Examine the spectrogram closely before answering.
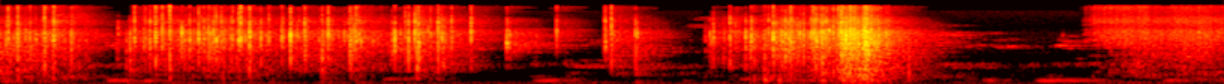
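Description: A plastic wrapper crinkles in a woman's hands.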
